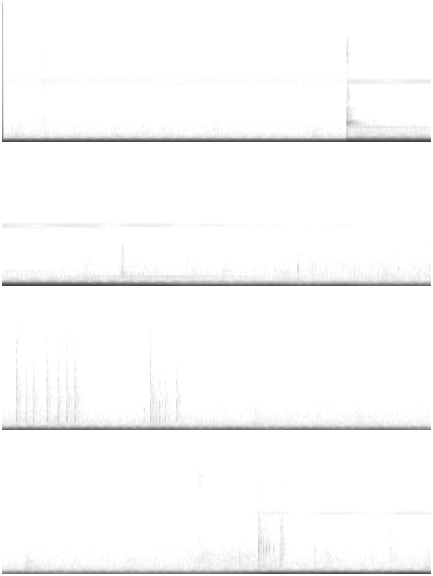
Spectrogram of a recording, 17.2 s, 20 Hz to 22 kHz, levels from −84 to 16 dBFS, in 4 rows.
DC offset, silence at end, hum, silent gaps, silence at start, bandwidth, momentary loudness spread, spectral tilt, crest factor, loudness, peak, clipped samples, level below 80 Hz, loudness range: under 0.1%; 0 s; none; none; 0 s; 0.9 kHz; 21 LU; -14.5 dB/octave; 12 dB; -18 LUFS; -6 dBFS; under 0.1%; -24 dBFS; 19 LU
